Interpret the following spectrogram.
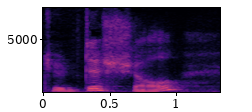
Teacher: And then we have the CIAL says shul. So we have an SH sound, even though it's spelled with the CI. Judish. So just like the word dish, but short, judicial.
